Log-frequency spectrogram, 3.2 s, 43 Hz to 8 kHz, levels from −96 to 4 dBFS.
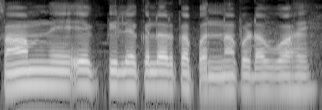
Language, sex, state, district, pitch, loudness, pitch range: Hindi, male, Uttar Pradesh, Saharanpur, 130 Hz, -18 LUFS, 110-140 Hz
